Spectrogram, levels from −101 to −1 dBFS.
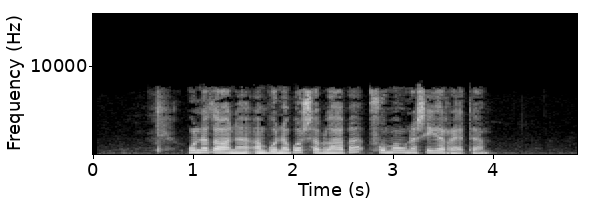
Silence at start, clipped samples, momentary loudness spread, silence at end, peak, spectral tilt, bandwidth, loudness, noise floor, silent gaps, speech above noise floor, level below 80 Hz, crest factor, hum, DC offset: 0.65 s; under 0.1%; 17 LU; 0.9 s; -8 dBFS; -5 dB/octave; 8 kHz; -22 LUFS; -72 dBFS; none; 50 dB; -58 dBFS; 16 dB; none; under 0.1%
